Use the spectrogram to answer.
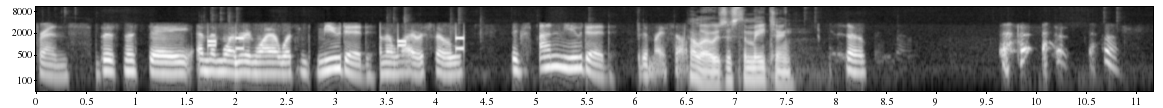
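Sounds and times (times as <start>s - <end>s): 
speech: 0.0s - 8.4s
person coughing: 9.6s - 10.8s.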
